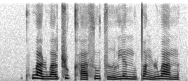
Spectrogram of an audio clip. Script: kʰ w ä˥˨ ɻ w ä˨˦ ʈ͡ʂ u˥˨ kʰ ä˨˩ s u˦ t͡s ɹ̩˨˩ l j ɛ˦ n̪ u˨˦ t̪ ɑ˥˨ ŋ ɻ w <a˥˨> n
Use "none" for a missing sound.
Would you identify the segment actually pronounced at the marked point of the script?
a˥˨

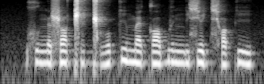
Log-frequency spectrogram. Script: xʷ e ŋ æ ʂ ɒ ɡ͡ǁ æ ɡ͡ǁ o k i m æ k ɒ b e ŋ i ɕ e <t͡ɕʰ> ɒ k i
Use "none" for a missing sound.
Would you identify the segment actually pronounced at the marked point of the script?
t͡ɕʰ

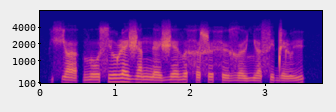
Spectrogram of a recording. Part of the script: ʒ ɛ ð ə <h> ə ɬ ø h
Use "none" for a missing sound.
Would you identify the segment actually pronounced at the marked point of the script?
h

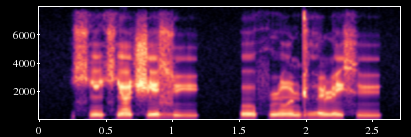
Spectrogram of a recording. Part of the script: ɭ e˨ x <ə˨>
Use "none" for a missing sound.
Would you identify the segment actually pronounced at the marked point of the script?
ʉ˨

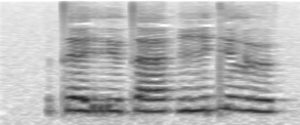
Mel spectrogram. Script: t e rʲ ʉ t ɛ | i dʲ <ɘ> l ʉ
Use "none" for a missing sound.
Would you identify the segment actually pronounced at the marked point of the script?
ɘ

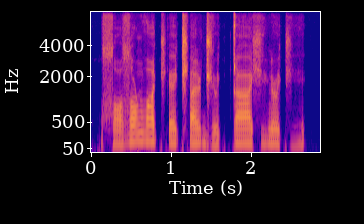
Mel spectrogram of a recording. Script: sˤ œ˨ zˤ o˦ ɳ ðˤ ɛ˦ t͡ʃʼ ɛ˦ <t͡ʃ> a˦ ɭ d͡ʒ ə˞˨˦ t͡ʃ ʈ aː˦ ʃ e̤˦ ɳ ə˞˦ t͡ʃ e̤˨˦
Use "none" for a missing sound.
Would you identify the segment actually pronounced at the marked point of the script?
t͡ʃʼ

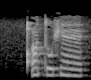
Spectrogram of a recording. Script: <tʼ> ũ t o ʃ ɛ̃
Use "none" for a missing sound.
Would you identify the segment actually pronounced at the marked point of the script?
qʼ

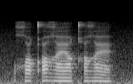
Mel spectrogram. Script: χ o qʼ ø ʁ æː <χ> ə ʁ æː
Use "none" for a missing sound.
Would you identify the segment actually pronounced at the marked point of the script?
qʰ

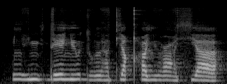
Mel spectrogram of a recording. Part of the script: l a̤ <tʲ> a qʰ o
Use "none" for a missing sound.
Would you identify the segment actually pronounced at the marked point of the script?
tʲ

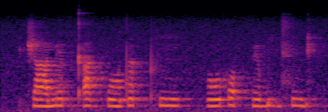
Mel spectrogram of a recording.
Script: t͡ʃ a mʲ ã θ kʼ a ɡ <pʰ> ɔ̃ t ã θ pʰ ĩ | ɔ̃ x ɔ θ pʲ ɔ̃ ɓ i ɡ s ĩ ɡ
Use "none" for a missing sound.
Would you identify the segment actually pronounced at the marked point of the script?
f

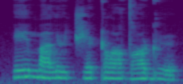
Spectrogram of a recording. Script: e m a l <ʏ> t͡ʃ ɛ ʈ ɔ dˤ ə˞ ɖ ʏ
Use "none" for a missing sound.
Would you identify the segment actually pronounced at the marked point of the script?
ʏ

